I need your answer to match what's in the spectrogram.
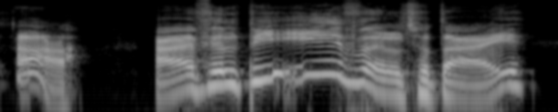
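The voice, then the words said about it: Generic foreign European accent. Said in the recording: “in a generically foreign accent... Pan-European. Not provably German... Could be Austrian... Sort of Austrian.”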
